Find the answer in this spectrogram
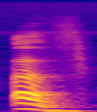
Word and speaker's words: of: Although, thoroughly, trophy, of. So option C is pronounced trophy. That is the fee. While the F you see here is pronounced V.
